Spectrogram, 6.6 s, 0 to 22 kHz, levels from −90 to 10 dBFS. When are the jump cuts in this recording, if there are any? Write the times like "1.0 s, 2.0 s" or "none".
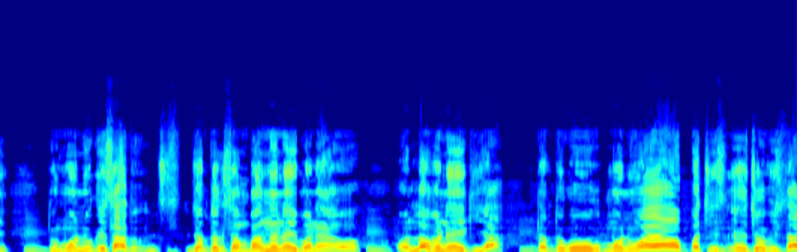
none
